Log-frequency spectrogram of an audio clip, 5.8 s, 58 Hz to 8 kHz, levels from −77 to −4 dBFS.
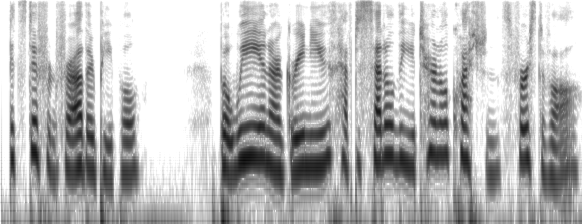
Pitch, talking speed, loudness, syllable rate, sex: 210 Hz, 205 wpm, -19 LUFS, 5.7 syllables/s, female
